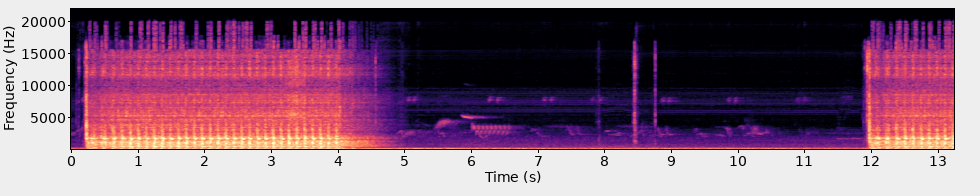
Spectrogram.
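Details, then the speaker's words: Wacker Neuson 803 / Cat 300.9 mini excavator diesel, cold start next morning at 64 degrees: catches with uneven lumpy chug, dies after seconds, restarts; owner suspects a bad cylinder or bad glow plug, not confirmed. "See, I'm thinking that's probably going to be a bad cylinder. or a bad glow plug."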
